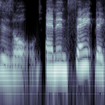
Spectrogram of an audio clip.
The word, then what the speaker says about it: Isolde: They call her Isolde. Mm-hmm. That name is Isolde.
